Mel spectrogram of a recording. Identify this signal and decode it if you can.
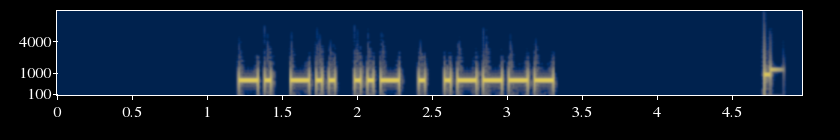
Morse code, heard as a keyed tone, about 29 wpm, 700 Hz. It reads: NDUE1
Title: Code Groups - 5 Letter:Numbers - 28wpm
